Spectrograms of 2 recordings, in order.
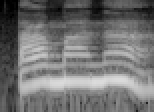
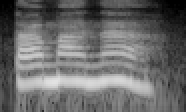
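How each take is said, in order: The two takes are said the same way.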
